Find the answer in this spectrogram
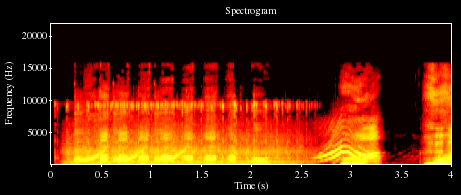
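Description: Cartoon sound effects: a quick run of bouncy, chirping blips, about four a second, over a steady high tone. Then a springy boing slides up and down about three seconds in and cuts off, and a cartoon voice calls "О!" at the very end.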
